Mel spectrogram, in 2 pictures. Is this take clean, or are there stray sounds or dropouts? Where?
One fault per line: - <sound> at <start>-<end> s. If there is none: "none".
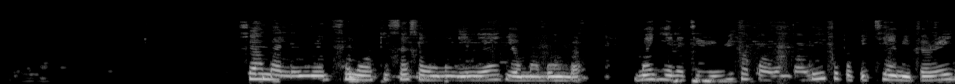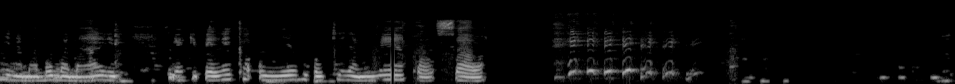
- dropout at 13.5-13.5 s
- laugh at 15.1-16.6 s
